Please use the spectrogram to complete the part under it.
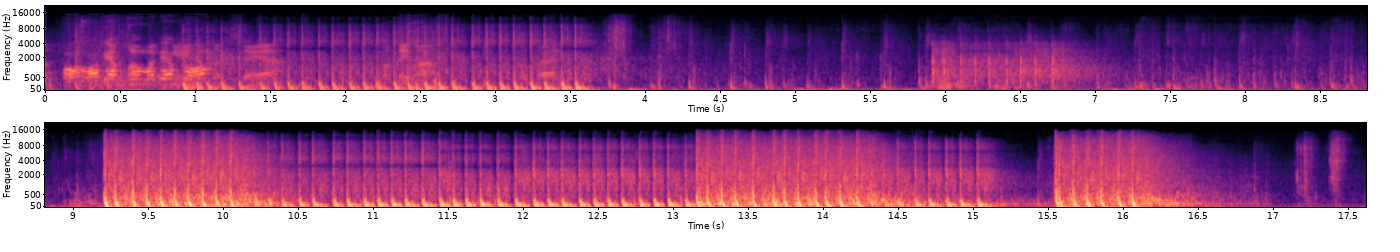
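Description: Rapid gunfire bursts loudly from a video game.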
